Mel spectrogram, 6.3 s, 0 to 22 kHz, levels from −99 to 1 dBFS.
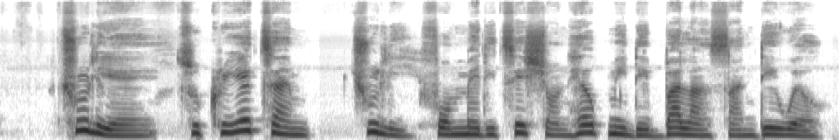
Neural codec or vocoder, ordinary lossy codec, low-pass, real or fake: none; none; none; real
